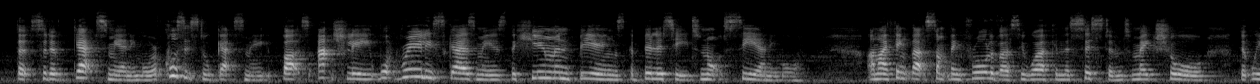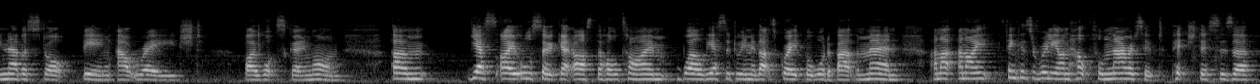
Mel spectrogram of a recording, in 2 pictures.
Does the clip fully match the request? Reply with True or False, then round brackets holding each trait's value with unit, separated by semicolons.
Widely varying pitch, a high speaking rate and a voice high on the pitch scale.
False (3.0 semitones; 210 wpm; 240 Hz)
